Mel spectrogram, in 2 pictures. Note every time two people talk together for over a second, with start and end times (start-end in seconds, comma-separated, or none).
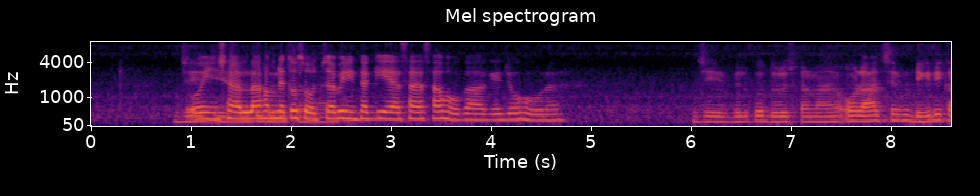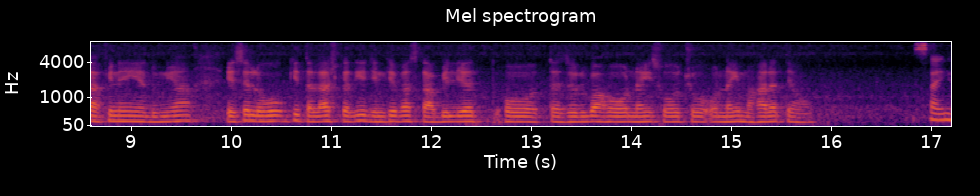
0.9-2.4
